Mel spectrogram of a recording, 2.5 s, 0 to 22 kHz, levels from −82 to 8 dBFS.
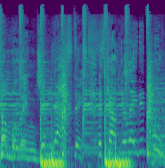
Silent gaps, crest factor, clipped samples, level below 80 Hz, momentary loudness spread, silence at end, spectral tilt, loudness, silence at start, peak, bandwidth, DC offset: none; 12 dB; under 0.1%; -18 dBFS; 7 LU; 0 s; -4 dB/octave; -13 LUFS; 0 s; 0 dBFS; over 20 kHz; under 0.1%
